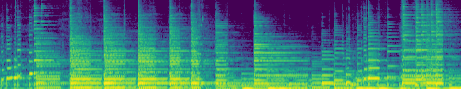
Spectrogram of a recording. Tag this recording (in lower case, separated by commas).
acoustic guitar, strum, musical instrument, guitar, music, plucked string instrument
